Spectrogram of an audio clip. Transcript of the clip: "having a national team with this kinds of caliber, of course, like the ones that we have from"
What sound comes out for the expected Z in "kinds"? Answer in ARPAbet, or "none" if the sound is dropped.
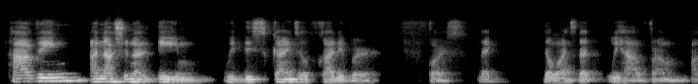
S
